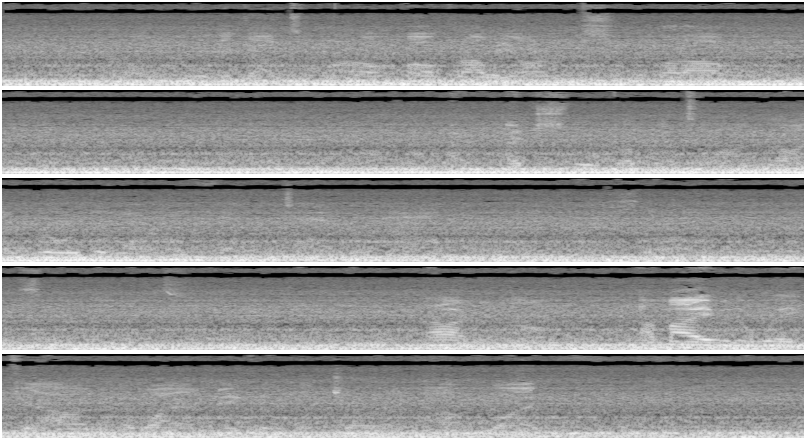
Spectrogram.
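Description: Road and engine noise inside a moving car's cabin: a steady low rumble, with a low drone that fades away about nine seconds in.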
